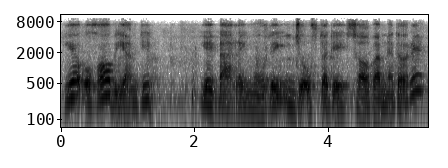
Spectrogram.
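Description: Female folk storyteller, gravelly and mellow, chatty with asides. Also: mid-range voice, very animated, a little hiss or hum, rough recording. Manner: conversational, with side remarks to the listener. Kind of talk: oral folktale telling.

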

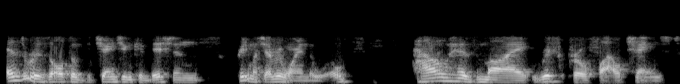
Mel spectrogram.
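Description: A man's voice: on the low side, lively intonation, moderate pace, husky. A man hosting a casual conversation, earnest and full of fillers and hedges. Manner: earnest, hedging with many fillers. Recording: tinny phone-like line.

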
